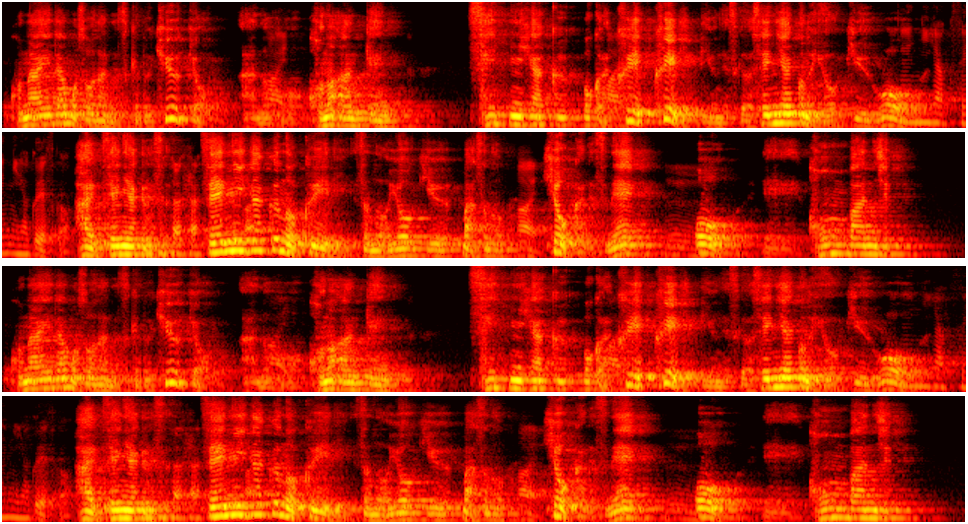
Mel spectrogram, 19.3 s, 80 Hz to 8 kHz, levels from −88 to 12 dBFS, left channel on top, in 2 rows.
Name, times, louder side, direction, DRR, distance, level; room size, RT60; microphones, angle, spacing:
voice 1, 0.1-2.1 2.4-3.9 4.7-9.1 10.4-11.2 11.7-14.6 15.1-16.0 16.6-16.9 17.2-18.5, equal, 20° left, 3 dB, 2.4 m, -23 dB
voice 2, 6.0-6.3 9.0-10.3 11.3-11.6 12.0-12.2 14.8-15.0 16.3-16.7, left 2 dB, 70° left, 8 dB, 1.5 m, -36 dB
29.0 x 19.0 x 5.2 m, 0.91 s
head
